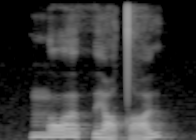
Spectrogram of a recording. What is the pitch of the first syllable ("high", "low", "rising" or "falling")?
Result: high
